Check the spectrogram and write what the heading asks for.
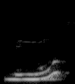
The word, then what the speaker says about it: minus: minus 2 yeah so for minus we have the word as menus only the pronunciation changes spelling remains the same minutes we have for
